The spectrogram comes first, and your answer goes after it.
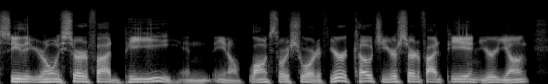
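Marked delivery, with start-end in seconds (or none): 0.0-1.8 put-on folksy country boy voice. Retelling a phone call from a man who called him Coach: imitating a country boy. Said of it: "he's just a good old country boy from Vernon".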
